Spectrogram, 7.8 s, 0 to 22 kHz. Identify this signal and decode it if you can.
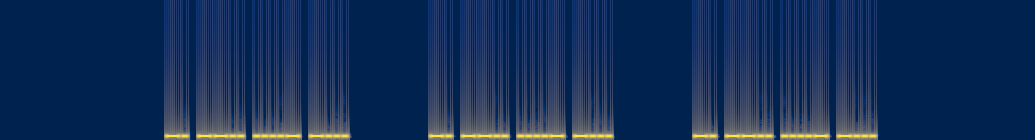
Morse code, heard as a keyed tone, about 40 wpm, 700 Hz. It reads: NZ4B NZ4B NZ4B
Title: USA Call Signs - 4 Characters - Repeated 3x - 40wpm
